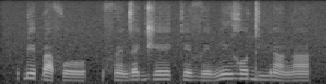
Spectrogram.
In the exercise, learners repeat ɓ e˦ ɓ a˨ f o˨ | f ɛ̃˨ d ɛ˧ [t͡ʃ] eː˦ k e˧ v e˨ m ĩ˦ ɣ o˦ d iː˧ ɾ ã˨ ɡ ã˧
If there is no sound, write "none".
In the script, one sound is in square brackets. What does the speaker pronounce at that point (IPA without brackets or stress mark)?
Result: d͡ʒ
